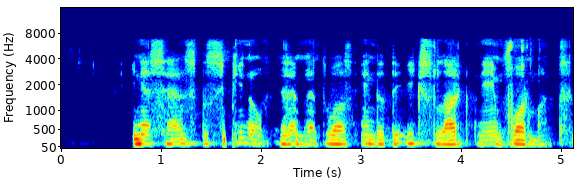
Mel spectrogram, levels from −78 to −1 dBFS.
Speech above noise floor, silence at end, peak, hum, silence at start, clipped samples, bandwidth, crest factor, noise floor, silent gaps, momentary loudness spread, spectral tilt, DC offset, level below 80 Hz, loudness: 41 dB; 0 s; -2 dBFS; none; 0.7 s; under 0.1%; 7.2 kHz; 20 dB; -63 dBFS; none; 7 LU; -6 dB/octave; under 0.1%; -50 dBFS; -23 LUFS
